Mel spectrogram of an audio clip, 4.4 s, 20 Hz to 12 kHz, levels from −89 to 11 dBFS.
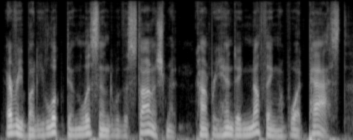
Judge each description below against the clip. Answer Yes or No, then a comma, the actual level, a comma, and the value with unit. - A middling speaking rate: Yes, average, 150 wpm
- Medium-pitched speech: No, low, 105 Hz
